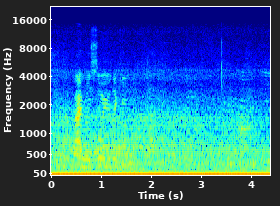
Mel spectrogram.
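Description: People talking indistinctly in the background, a steady blend of voices with no single clear speaker.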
